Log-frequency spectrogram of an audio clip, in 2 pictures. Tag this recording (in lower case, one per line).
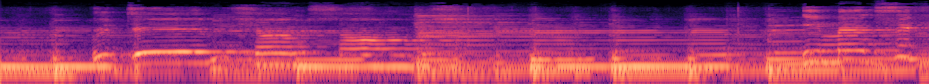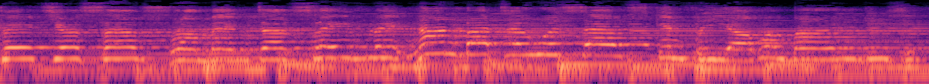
inside a small room
music
synthetic singing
